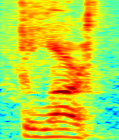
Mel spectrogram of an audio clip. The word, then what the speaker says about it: GLAURTHP': Can you THP pronounce that for me apostrophe K? again? Yep. Glarth.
